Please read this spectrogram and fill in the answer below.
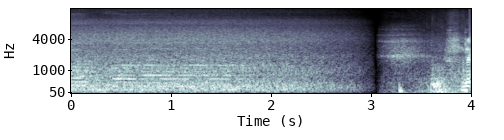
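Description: Steady rush of running water from a small channel as hands scoop water from it, with faint music underneath. Both fade out about three seconds in.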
